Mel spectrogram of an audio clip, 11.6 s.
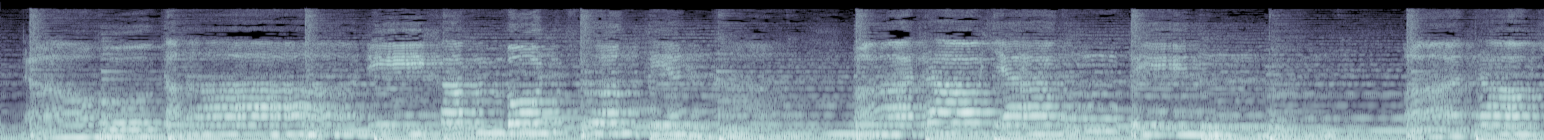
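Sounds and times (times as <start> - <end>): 
soprano singing: 0.2 - 11.5.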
